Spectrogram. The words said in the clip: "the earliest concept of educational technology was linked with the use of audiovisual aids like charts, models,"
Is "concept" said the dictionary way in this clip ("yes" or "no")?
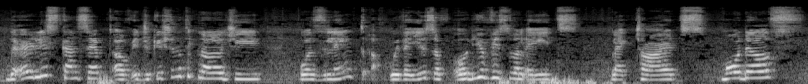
yes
